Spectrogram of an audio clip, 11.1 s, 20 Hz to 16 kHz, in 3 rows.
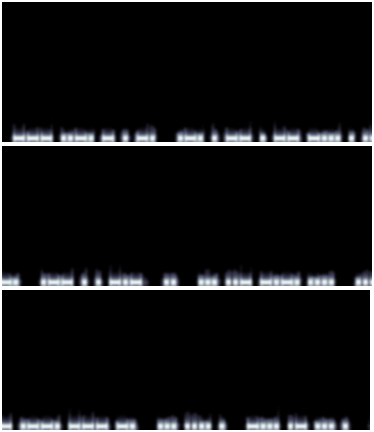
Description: Morse code, heard as a keyed tone, about 34 wpm, 500 Hz. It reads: OFTEN REMEMBER WEEK I SUCH UPON SHE BASE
